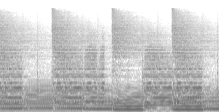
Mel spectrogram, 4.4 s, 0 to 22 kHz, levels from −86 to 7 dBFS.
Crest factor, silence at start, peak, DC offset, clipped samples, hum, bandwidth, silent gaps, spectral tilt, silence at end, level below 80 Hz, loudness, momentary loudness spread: 14 dB; 0 s; -22 dBFS; under 0.1%; under 0.1%; none; 16 kHz; none; -4.5 dB/octave; 0 s; -60 dBFS; -36 LUFS; 5 LU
